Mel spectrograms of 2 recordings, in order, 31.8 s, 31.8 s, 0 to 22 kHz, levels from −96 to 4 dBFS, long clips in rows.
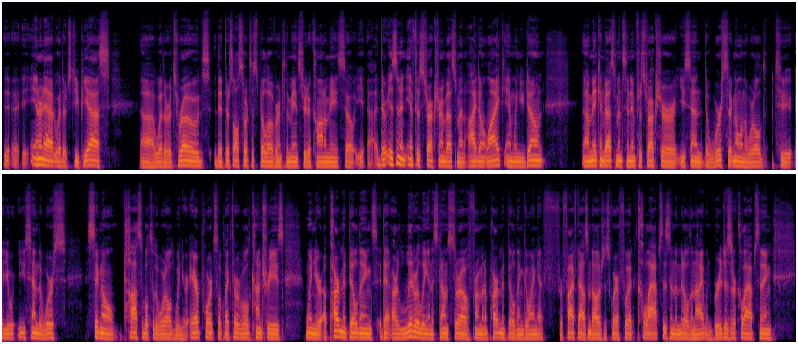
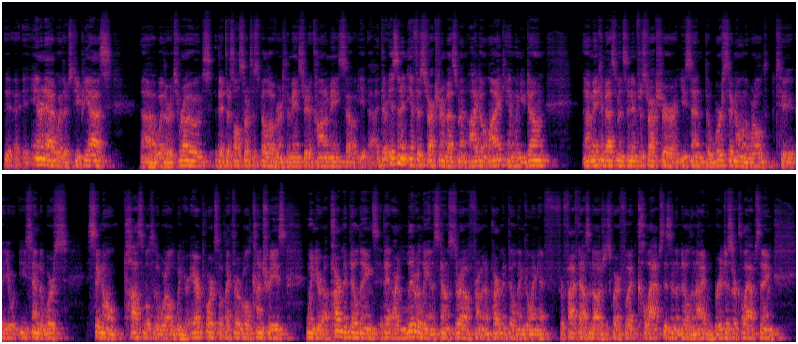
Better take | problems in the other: first | off-mic speech; far // room echo; slight; dies away in 0.3 s

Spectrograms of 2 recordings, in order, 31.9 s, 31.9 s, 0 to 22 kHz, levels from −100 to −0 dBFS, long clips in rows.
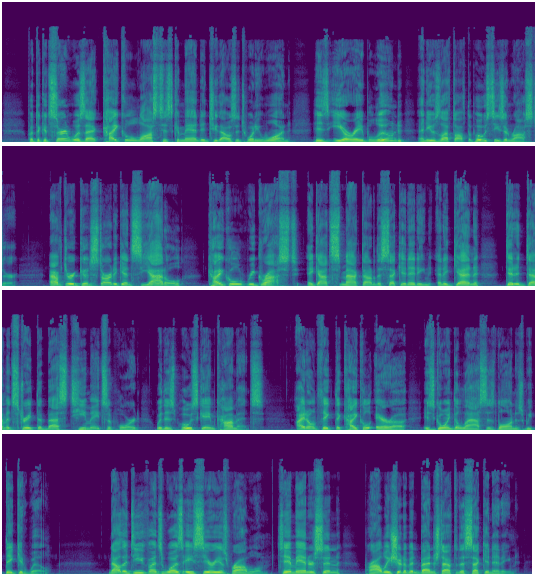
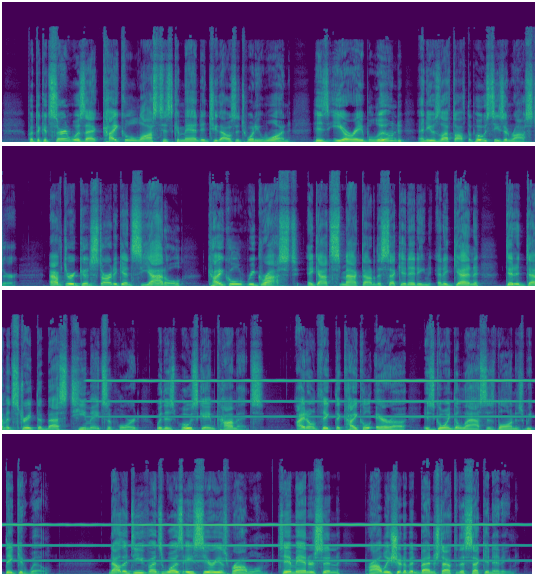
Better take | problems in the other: first | high-pitched whine; loud; from 17 s on; 8 kHz, 6 dB below the speech

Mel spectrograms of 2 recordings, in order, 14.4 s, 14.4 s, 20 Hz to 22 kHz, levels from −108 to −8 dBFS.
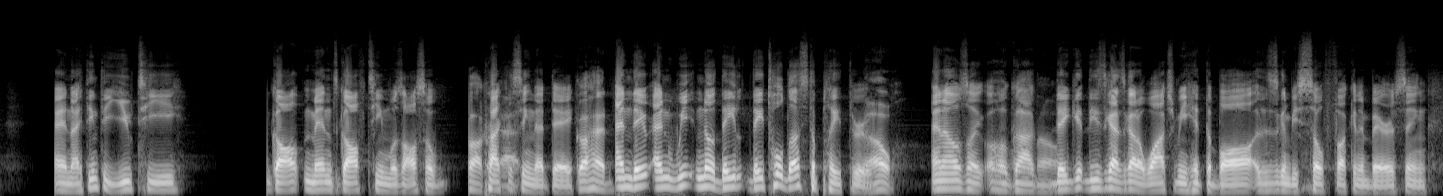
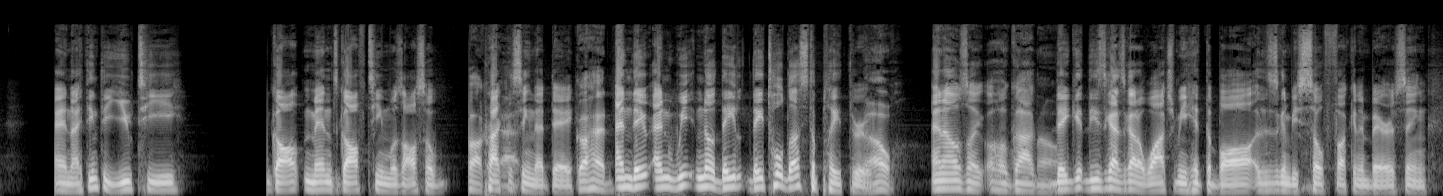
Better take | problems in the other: second | muffled; slightly; fading above 4 kHz

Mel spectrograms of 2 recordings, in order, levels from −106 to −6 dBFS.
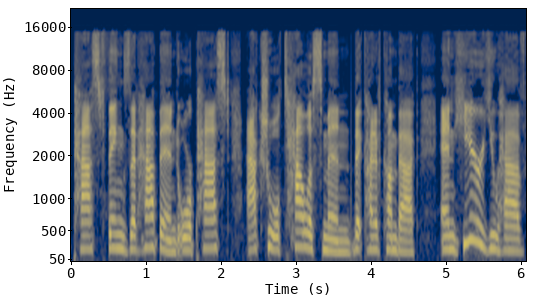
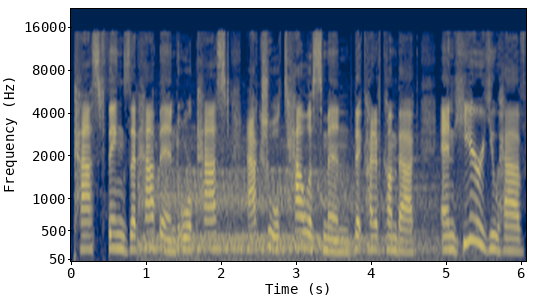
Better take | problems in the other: first | siren; noticeable; from 1 to 5 s; peak 9 dB below the speech

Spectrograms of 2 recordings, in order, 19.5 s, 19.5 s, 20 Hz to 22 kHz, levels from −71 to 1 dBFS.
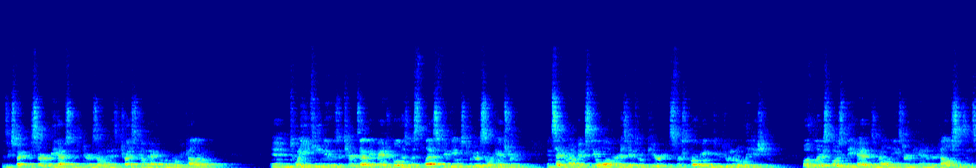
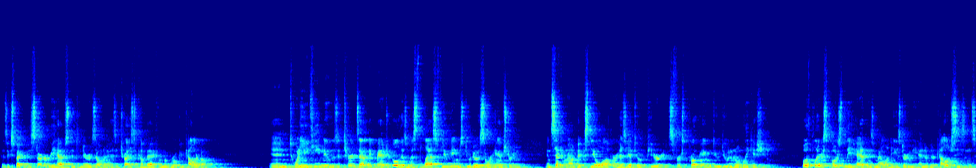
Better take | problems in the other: second | room echo; strong; dies away in 1 s; slight in the second // off-mic speech; far

